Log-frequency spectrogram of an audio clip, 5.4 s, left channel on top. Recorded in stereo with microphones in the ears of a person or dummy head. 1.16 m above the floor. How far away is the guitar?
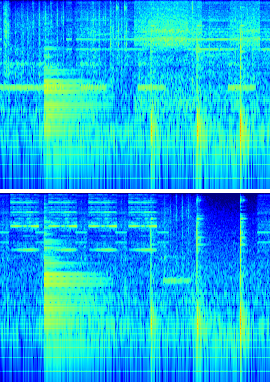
About 0.7 m.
